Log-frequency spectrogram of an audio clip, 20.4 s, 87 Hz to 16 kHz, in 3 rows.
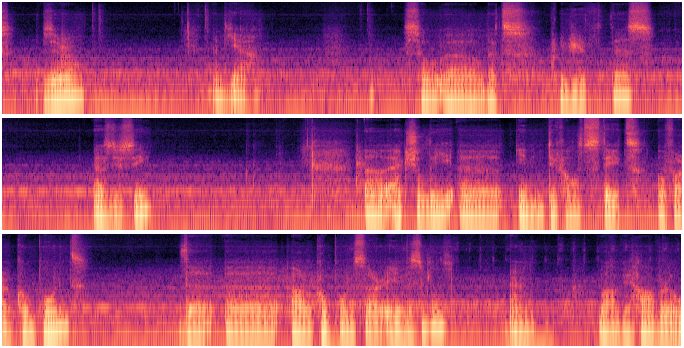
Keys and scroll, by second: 5.8 super+Return.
